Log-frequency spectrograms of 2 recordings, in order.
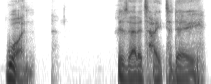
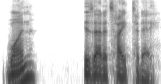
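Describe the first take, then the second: First: It is read in an epic movie-trailer voice. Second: It is read in a plain, ordinary voice.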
